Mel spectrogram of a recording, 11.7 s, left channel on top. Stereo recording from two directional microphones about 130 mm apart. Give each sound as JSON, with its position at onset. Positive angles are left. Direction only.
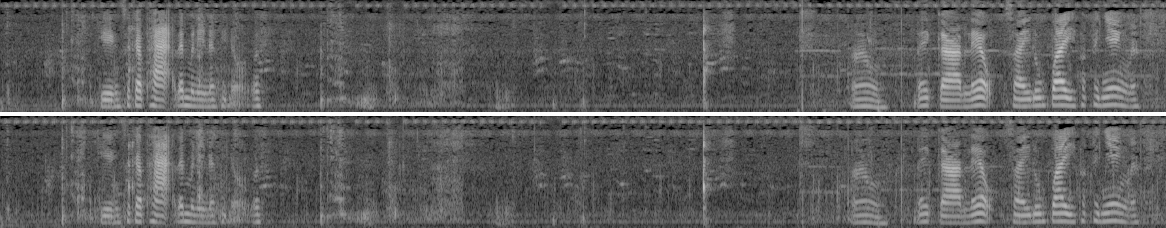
{"t": 1.0, "sound": "speech", "side_deg": 25}
{"t": 8.5, "sound": "speech", "side_deg": 25}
